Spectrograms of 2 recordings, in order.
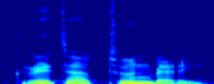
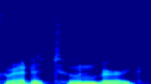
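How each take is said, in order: First: The name is said with a Swedish pronunciation. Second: The name is said with an English pronunciation. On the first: The speaker calls it right. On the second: The speaker calls it wrong.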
